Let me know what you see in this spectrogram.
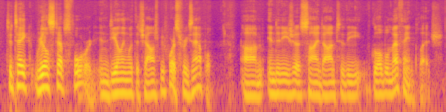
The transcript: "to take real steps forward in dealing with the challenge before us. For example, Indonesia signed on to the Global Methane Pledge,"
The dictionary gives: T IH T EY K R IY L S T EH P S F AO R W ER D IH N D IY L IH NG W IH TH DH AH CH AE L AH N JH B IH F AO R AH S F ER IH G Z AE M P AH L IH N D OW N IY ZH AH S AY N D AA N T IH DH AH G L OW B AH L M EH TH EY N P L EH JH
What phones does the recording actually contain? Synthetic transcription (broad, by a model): T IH T EY K R IY L S T EH P S F AO R W ER D IH N D IY L IH NG W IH DH AH CH AE L AH N JH B IH F AO R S F ER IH G Z AE M P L IH N D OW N IY ZH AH S AY N D N T IH DH AH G L OW B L M EH TH EY N P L EH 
